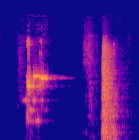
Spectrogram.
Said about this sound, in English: What phone was that? Your your third phone, your fourth phone? It's one of them.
